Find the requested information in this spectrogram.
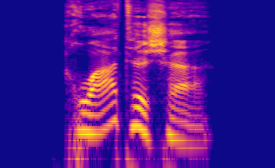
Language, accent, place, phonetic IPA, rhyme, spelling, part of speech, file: German, Germany, Berlin, [kʁoˈaːtɪʃɐ], -aːtɪʃɐ, kroatischer, adjective, De-kroatischer.ogg
- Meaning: inflection of kroatisch: 1. strong/mixed nominative masculine singular 2. strong genitive/dative feminine singular 3. strong genitive plural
